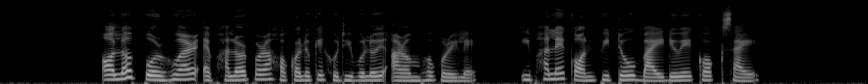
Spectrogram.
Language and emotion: Assamese, neutral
